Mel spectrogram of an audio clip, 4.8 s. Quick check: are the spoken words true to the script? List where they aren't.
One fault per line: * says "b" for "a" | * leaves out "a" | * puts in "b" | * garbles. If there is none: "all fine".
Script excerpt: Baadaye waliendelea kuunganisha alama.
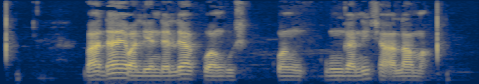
all fine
